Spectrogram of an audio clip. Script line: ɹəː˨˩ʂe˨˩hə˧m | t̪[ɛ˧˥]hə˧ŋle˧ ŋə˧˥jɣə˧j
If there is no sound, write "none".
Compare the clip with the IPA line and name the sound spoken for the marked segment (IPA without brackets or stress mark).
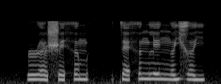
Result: ɛ˨˩˨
